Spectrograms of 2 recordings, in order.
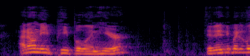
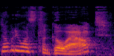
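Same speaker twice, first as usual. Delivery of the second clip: ordinary talk, nothing marked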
